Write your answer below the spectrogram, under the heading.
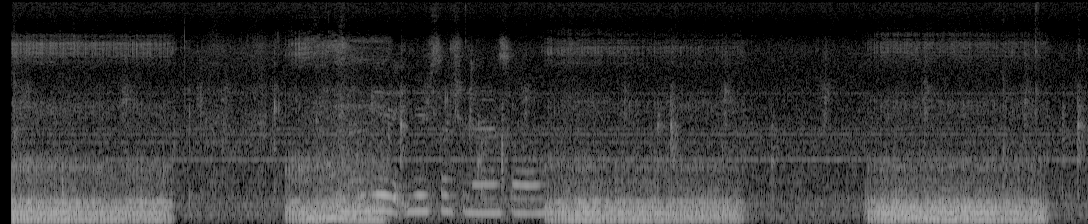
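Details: Rat terrier and American Staffordshire terrier disputing who gets the bed: low rumbling growls in long bursts of about one to two seconds with pauses, a woman speaking softly between them.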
